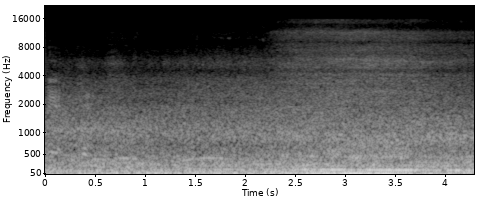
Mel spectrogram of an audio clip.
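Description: Street traffic rumble, swelling as a vehicle passes about halfway through and then easing.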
